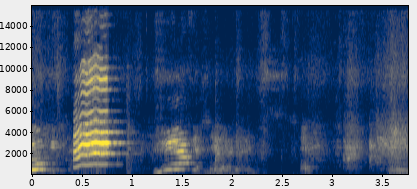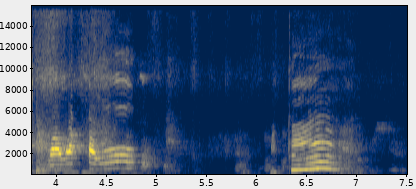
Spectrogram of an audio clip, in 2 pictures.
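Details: Talking pet green ringneck parrot mimicking words like "mummy" and "mitthu", with several clear harmonic, wavering syllables spaced over several seconds in a quiet room.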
